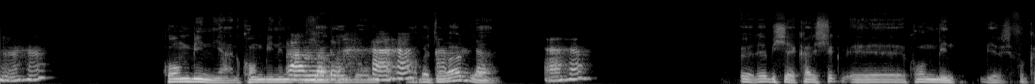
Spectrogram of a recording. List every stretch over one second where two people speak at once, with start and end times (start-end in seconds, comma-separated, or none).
2.8-5.0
